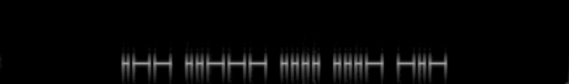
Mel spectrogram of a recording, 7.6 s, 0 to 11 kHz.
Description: Morse code, heard as a keyed tone, about 20 wpm, 700 Hz. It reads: W2HVK
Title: Speed Racing - USA 1x3 Call Signs 17wpm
